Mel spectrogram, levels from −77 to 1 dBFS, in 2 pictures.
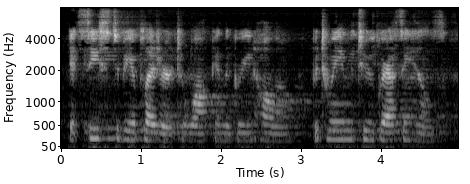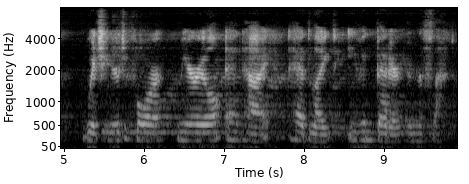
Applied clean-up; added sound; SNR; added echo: none; none; none; reverberation time 2.7 s.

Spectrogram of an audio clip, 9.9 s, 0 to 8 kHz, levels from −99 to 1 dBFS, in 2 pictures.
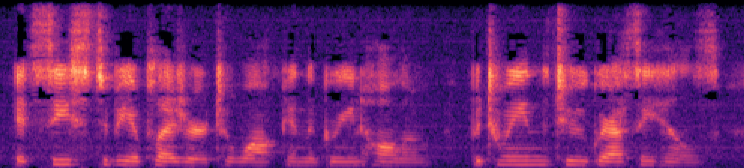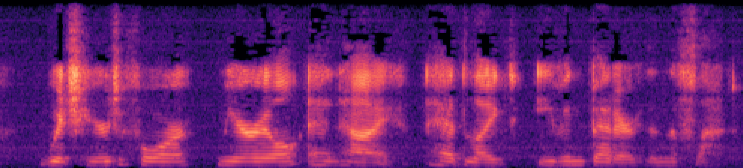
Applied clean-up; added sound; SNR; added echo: none; none; none; none.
